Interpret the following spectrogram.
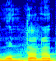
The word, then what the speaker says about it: Montana: El estado de Montana, pues es montaña, pasa que la ñ no la pronuncian, ¿no?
